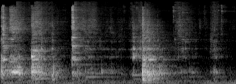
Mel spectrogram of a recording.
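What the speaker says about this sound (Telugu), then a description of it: "జస్ట్ ఆ వేడి మీద ఒకసారి కలిపేసేసుకోవాలి" A spoon scrapes and clinks against a hot pan while stirring a fry of dried salted fish, several sharp metallic knocks spaced unevenly over a faint background.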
